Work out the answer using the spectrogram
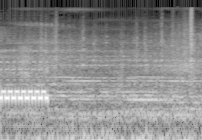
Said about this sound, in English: Just then the phone rang. It startled me so bad I stumbled over the chair.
